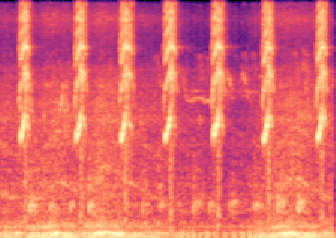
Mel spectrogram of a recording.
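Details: Constantly singing young tuwu on Timor Island, Indonesia: a series of rasping, squeaky bursts spaced a little over half a second apart, with a continuous low rumble behind.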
